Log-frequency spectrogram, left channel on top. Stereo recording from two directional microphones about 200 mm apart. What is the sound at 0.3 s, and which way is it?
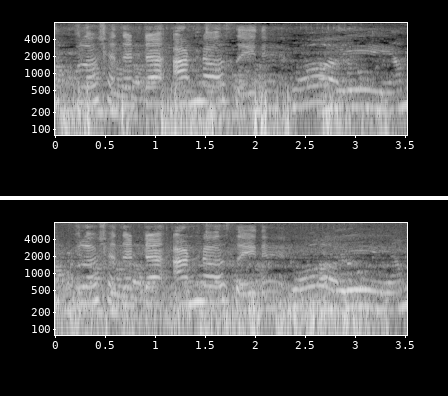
A woman's voice, 20° left (ahead or behind).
